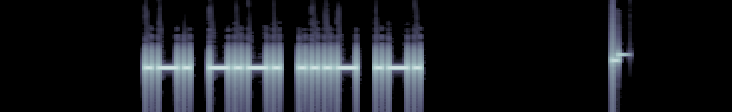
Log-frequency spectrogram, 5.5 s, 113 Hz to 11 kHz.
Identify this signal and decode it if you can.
Morse code, heard as a keyed tone, about 25 wpm, 700 Hz. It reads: RCVR
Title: Abbreviations 25wpm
